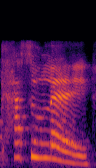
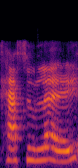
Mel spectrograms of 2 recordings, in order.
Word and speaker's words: cassoulet: the next one is a simple cassoulet that's how you say it and I always say I know how to say it because casulay is fun to say uh so that's see um it's French just so you know it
